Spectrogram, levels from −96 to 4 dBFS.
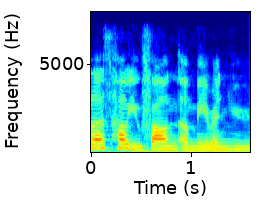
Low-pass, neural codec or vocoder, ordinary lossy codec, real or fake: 7.2 kHz; codec, 16 kHz, 16 kbps, FunCodec, trained on LibriTTS, 50 frames a second; none; fake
